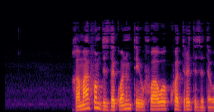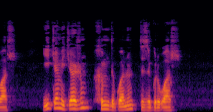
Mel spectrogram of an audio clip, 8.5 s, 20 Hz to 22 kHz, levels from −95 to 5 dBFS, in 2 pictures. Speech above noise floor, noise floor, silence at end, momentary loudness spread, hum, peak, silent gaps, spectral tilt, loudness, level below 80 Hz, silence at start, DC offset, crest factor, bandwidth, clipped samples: 45 dB; -69 dBFS; 0.7 s; 10 LU; none; -6 dBFS; none; -7.5 dB/octave; -25 LUFS; -64 dBFS; 1.45 s; under 0.1%; 20 dB; 10 kHz; under 0.1%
